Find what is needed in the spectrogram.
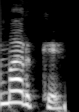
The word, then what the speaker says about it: Márquez: La R suena un poco vibrante. Mar, Márquez. Ahora con esa entonación de pregunta. Gabriel García Márquez. ¡Qué estupendo! – Gabriel García Márquez, o Gabo, ya se ha muerto, era un escritor colombiano genial y ha sido galardonado ya con un Nobel de Literatura.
